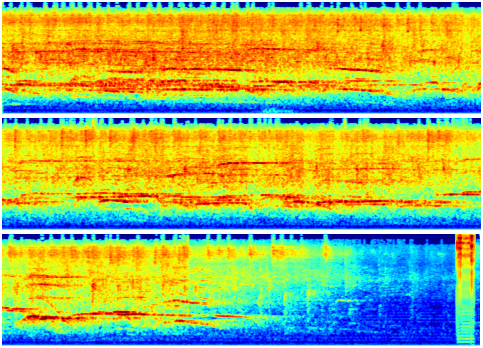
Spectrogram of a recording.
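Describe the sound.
An audience at an LCF Unilag gathering claps steadily for about fifteen seconds to welcome the last panelist, a dense, even wash of many hands with scattered cheers and voices mixed in, before it thins out and stops.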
